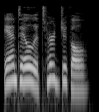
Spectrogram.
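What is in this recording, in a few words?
"antiliturgical", British English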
